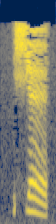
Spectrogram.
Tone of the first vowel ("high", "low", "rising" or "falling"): falling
